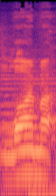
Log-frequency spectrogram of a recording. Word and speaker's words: Lima: By the way, Limer is pronounced Limer, as in the bean.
